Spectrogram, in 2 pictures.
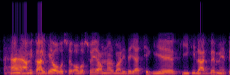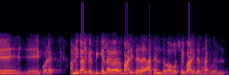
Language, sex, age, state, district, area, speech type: Bengali, male, 30-45, West Bengal, Darjeeling, rural, conversation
